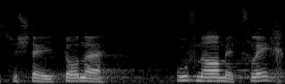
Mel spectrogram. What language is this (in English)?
Swiss German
